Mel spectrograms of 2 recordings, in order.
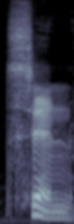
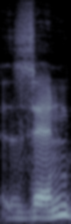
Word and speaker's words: Sinn: Zin 240 St I'm going to probably be pronouncing it sin for the rest of the video that's just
